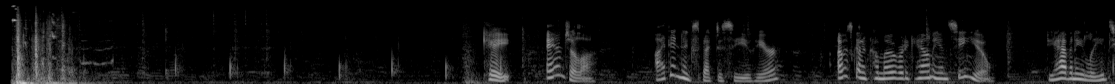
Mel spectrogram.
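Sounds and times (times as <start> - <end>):
door opening with a loud clunk and rattle: 0.1 - 1.2
speech: 4.9 - 6.0, 6.6 - 11.1.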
